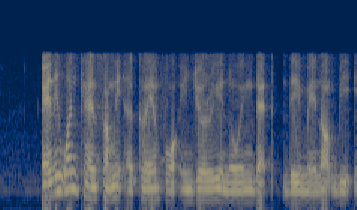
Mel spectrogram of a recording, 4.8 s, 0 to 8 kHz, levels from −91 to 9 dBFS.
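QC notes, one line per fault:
Throughout: G.726 ADPCM. A harsh, rasping hiss rides on the speech and swells and fades with its level, and nothing passes above about 3.9 kHz. The coarse difference-from-prediction coding fits the 24 kbit/s mode, whose few bits per sample leave plainly audible quantisation noise.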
